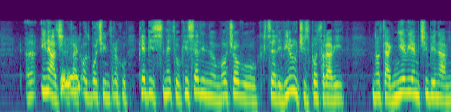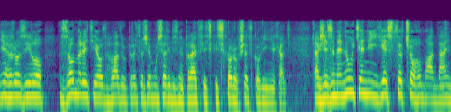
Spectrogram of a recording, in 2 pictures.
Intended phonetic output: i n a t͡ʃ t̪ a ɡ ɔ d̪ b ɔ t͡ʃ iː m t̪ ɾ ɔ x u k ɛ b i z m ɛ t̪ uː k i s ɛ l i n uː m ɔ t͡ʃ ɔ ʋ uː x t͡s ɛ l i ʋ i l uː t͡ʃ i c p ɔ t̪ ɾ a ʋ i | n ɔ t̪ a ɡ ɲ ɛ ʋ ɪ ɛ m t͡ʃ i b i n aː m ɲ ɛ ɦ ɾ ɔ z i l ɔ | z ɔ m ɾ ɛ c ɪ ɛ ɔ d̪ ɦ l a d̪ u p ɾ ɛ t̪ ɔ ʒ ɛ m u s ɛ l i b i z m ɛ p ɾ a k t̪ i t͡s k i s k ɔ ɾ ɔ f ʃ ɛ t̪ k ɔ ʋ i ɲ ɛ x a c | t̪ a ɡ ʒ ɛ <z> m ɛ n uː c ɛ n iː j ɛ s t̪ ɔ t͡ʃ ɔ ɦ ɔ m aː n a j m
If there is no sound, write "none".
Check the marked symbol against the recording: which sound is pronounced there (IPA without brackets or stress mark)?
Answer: z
